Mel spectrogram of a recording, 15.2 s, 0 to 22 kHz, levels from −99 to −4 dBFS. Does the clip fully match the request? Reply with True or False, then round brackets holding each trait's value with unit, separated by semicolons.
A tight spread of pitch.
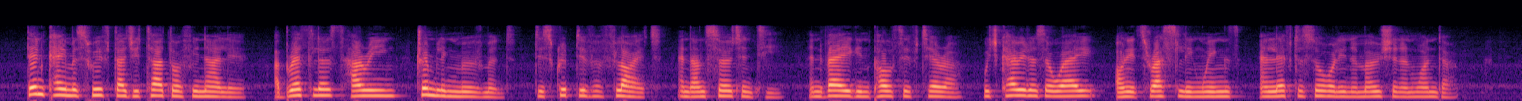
True (2.3 semitones)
